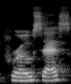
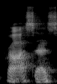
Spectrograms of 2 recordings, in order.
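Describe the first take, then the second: First: The word is said with a Canadian pronunciation. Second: The word is said with an American pronunciation.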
